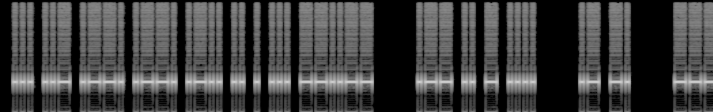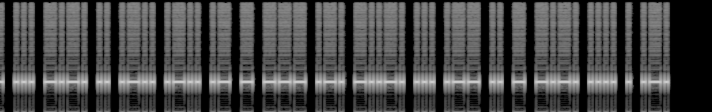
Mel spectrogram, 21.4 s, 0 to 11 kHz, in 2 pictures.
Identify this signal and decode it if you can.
Morse code, heard as a keyed tone, about 21 wpm, 800 Hz. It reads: SUPPLIES, WITH AN OSCILLATOR/SWITCHER
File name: Technical Subjects / Technical Subjects-mp3s / Sw Pwr Sup @20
